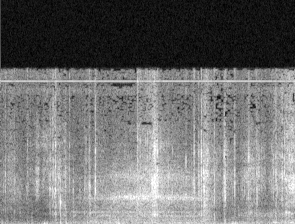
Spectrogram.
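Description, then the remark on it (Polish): Soft rustling and crinkling of paper as an envelope with a few thoughts for today's sermon written on it is handled, a steady stream of small crackles lasting a few seconds with no voices. “Jeśli dzisiaj mam zapisane na parę myśli na, na kopercie.”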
